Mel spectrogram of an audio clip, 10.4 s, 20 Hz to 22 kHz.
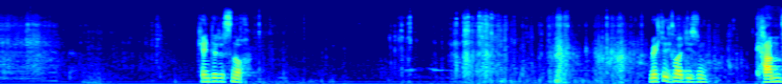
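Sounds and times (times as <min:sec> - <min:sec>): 
speech: 0:02.7 - 0:03.4, 0:08.7 - 0:09.6, 0:10.2 - 0:10.4
plastic bag crinkling as it is handled: 0:05.1 - 0:10.2.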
